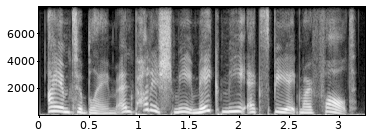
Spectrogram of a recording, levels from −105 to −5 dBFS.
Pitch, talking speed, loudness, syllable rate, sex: 245 Hz, 220 wpm, -16 LUFS, 5.4 syllables/s, female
